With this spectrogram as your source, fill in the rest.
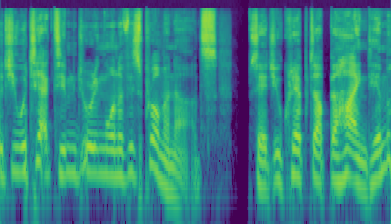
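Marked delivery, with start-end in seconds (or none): none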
